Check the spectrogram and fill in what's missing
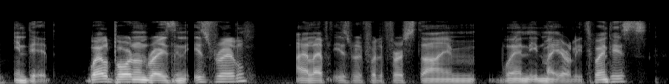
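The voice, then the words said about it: Slight foreign accent. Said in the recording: “You have a little bit of an accent.”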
